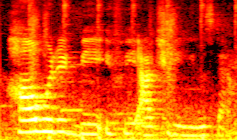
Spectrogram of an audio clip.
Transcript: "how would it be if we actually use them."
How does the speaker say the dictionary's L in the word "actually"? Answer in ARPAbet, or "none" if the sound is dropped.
L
